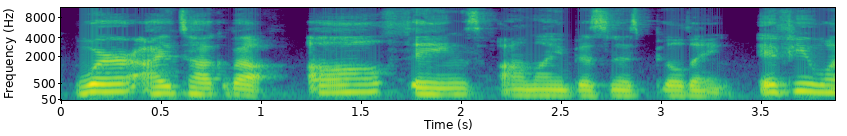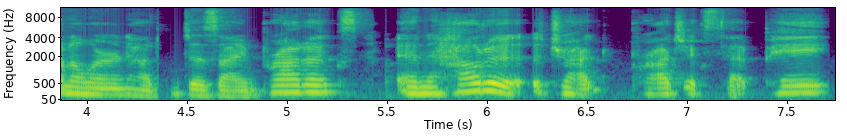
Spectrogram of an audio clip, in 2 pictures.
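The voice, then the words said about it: Hoarse, strained voice. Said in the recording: “I've totally lost my voice”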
